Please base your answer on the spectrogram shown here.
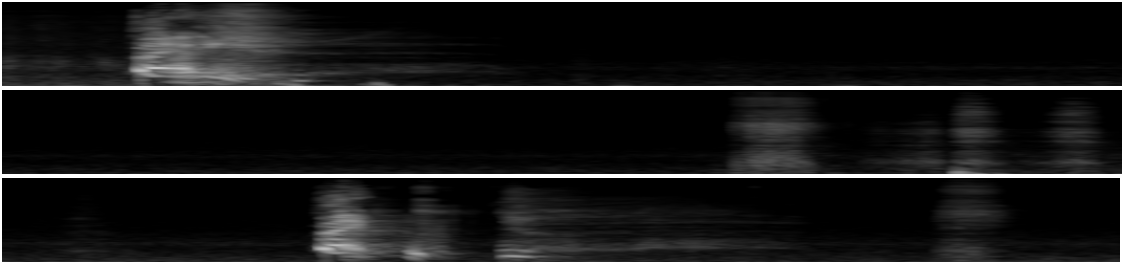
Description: My allergies are so badd 😭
